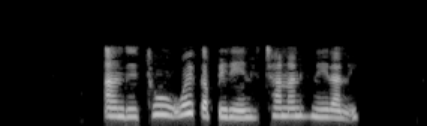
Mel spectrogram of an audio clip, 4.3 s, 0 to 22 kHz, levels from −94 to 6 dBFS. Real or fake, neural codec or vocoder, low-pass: real; none; 5.4 kHz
